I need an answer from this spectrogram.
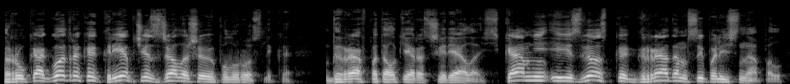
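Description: Expressive male narrator for an adventure audiobook, animated delivery. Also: mid-range voice, normal speed, few pauses. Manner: lively, expressive reading. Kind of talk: scripted narration.

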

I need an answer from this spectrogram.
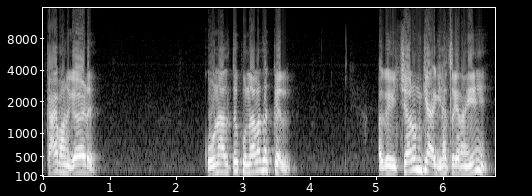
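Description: A man voicing a gruff village husband who shouts and scolds. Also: on the high side, measured pace, voice pushed up, lightly acted. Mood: scolding.

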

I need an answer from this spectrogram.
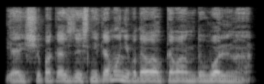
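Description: A man's voice: medium pitch, steady tone, a little fast, mellow, lightly acted. A man voicing a strict young male ensign who barks orders with scorn. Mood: barking.

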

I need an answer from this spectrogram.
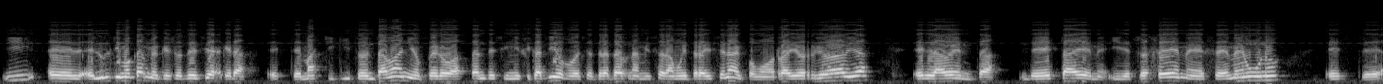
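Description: A man, a media researcher giving a measured, analytical interview with frequent restarts. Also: mid-range voice, warm tone, highs cut off.

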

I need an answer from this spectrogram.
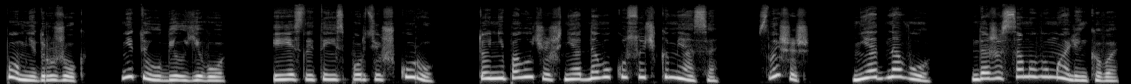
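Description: A bold young huntress from a storybook adventure, commanding and sharp, snapping out quick exclamations, as a woman reader puts her on. Her voice sits fairly high but has a dark, warm tone, and the recording is dry and close. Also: lively intonation, no echo. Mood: scolding.

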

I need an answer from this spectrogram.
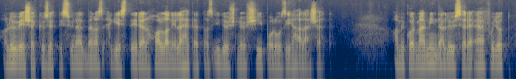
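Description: A man reading a novel aloud as an audiobook narrator, in a steady, measured delivery. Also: sits low, gravelly.

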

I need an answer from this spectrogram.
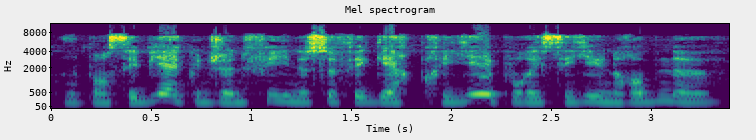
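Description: A man narrating a classic literary story in a measured, expressive reading style. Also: fairly high pitch. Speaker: audiobook reader.

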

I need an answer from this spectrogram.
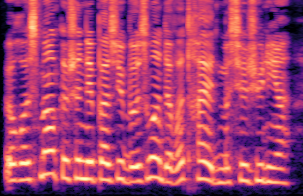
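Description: A spoiled, willful little girl pleads and demands in a raised, whiny voice. Her tone stays soft and mellow despite the insistence, as a woman reader puts her on. The reading is an audiobook. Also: on the high side, brisk, voice pushed up, close to an everyday voice. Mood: pleading.

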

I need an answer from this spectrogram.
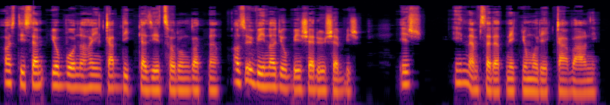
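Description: A man's voice: mid-range voice, fairly even intonation, a little mellow, no echo, studio quality, pitched above the performer's own voice, natural voice. A man voicing a playful, mocking seventeen-year-old girl in an audiobook. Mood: teasing. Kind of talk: audiobook character voice.

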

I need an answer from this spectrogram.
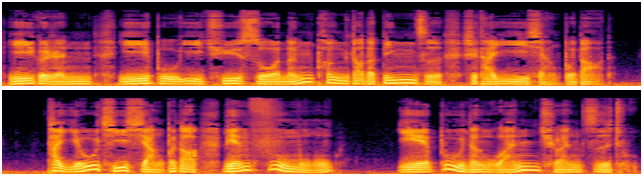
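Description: A man narrating a literary novel as an audiobook in a calm, measured storytelling manner. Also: low voice, slightly rough, no echo, clean studio sound.

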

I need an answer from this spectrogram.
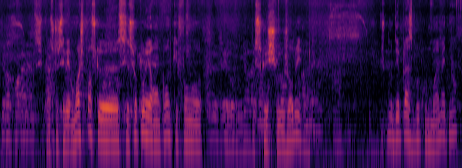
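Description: A man's voice: medium pitch, crowd noise. A man in his sixties, born in Portugal with Portuguese as his first language, talking hesitantly and reflectively about his life in an interview. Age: 60s. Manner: reflective, hesitant, halting with restarts. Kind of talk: casual spoken recollection. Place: bar.

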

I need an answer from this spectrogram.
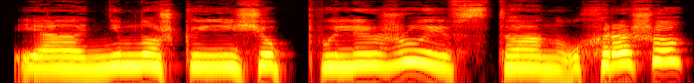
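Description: A woman's voice: a little high, normal speed, dark tone, no echo, studio quality, natural voice. A woman voicing a coarse, blunt young woman trapped in a princess's body, who swears and grumbles. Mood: grumbling.

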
